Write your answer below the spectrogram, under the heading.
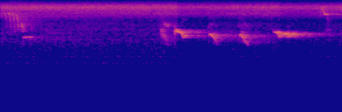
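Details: Thrush singing in hot satoyama woodland, temperature exceeding body heat: a run of four or five whistled notes, some dropping sharply, then a higher faint note, beneath a continuous high-pitched insect chorus.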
